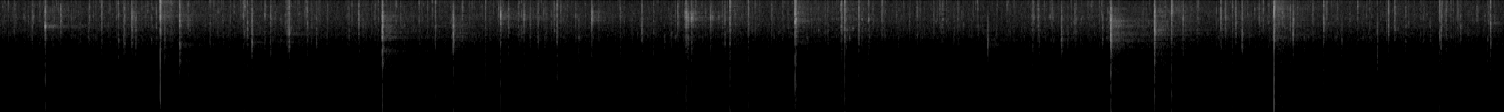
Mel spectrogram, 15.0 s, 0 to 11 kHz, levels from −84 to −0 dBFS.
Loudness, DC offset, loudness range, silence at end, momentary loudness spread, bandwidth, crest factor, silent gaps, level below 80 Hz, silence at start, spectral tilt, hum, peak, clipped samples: -42 LUFS; under 0.1%; 4 LU; 0 s; 13 LU; 11 kHz; 38 dB; none; under -90 dBFS; 0 s; 5 dB/octave; none; -8 dBFS; under 0.1%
